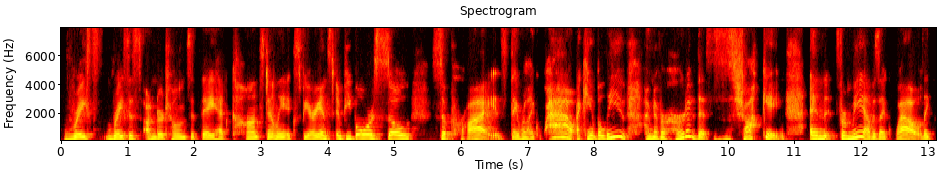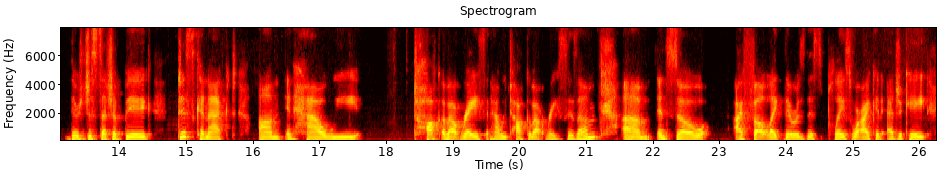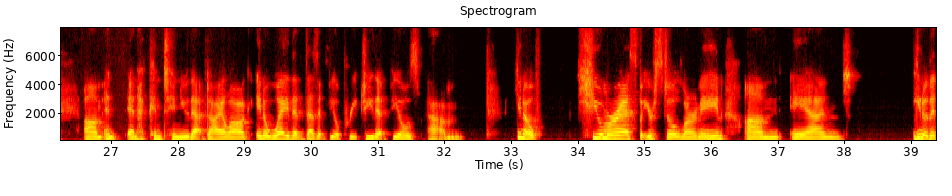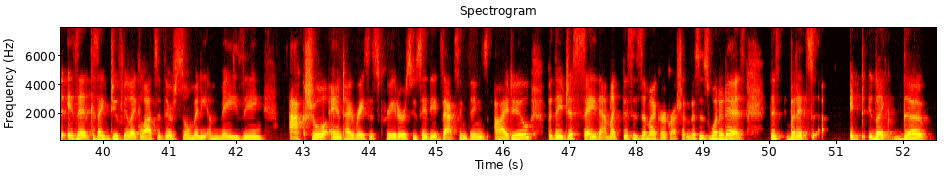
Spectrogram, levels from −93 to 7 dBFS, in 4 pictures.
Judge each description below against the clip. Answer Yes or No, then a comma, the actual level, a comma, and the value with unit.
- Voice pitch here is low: No, medium, 180 Hz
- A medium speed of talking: Yes, average, 160 wpm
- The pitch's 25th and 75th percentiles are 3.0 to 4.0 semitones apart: Yes, average, 3.5 semitones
